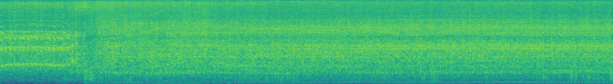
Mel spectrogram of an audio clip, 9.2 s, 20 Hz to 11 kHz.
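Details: Heuliez GX417 CNG (GNV) bus of STAN: starter whirs, engine catches about one second in, then rough unsettled idle; difficult start.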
